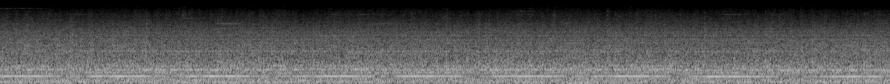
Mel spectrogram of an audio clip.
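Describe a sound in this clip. A locomotive hums steadily as a train rolls along the track.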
